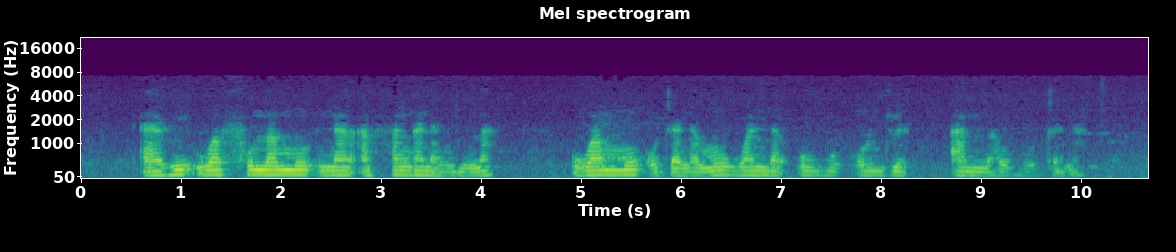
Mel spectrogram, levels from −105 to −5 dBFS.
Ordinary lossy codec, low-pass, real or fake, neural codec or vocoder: MP3, 32 kbps; 7.2 kHz; real; none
